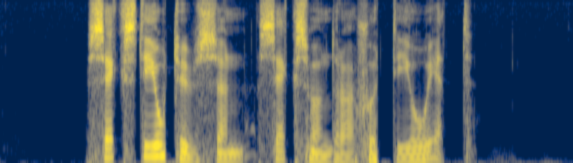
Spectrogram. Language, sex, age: Swedish, male, 63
